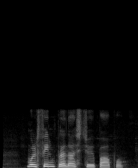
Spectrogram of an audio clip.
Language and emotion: Russian, neutral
